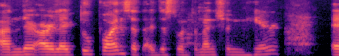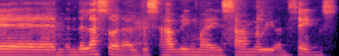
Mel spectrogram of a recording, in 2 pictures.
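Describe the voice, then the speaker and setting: A man with a Filipino accent speaks at a moderate pace. His pitch is fairly high and his intonation monotone and flat. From Philippines. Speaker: crypto streamer. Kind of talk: conference panel talk. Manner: halting.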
